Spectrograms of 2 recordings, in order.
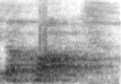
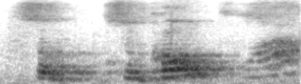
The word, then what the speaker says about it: Sukkot: They say Sukkot. Sukkot? They say Sukkot. Sukkot. Yeah, Sukkot. Sukkot. Yeah. And they spell it that way.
